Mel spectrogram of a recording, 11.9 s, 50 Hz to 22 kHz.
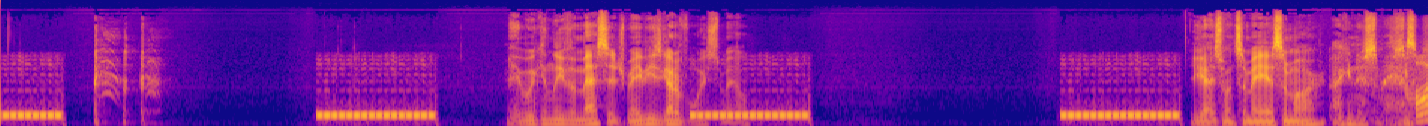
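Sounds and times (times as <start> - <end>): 
ringback tone of an outgoing telephone call: 0.0 - 0.5, 2.6 - 3.6, 5.8 - 6.8, 8.8 - 9.8
person coughing: 0.8 - 1.4
throat clearing: 0.8 - 1.4
speech: 4.4 - 6.3, 10.0 - 11.8.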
